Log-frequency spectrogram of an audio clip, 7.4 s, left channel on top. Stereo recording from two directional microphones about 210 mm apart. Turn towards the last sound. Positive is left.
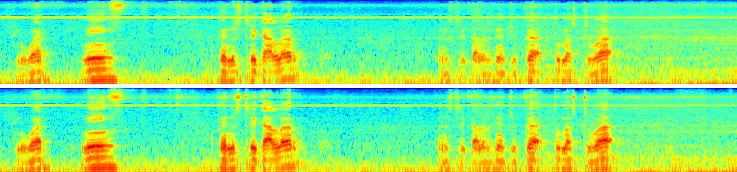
turn(degrees=-50)  # may be behind; listen again after turning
